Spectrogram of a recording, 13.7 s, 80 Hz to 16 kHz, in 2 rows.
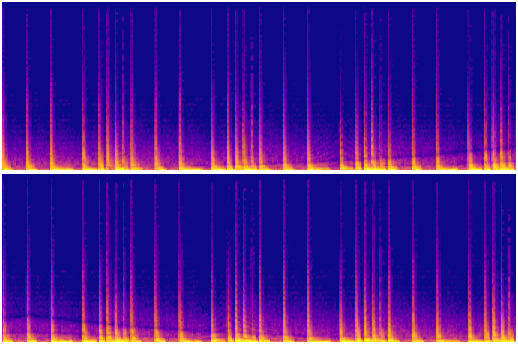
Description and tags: Cool Bass Loop
8-bit, awesome, chords, digital, drum, drums, game, hit, loop, loops, melody, music, sample, samples, sounds, synth, synthesizer, video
